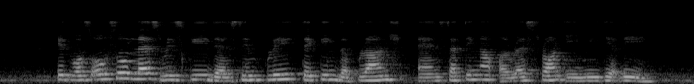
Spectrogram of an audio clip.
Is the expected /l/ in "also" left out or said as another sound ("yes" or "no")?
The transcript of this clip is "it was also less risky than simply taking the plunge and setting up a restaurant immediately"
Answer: no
